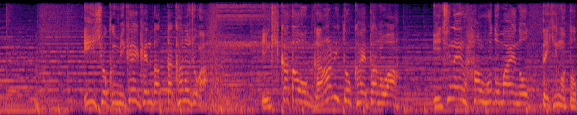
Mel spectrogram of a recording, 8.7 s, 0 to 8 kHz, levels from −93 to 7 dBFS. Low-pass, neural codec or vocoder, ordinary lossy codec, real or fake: 7.2 kHz; none; none; real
